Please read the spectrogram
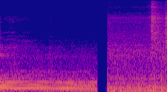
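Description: A steady low hum with a few even tones, cut off abruptly by an edit, then low background noise with a single short click near the end. No motor sound is heard.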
